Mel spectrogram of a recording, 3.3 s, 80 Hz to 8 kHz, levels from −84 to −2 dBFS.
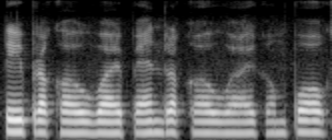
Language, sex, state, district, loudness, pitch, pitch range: Hindi, female, Maharashtra, Chandrapur, -17 LUFS, 190 Hz, 185-195 Hz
